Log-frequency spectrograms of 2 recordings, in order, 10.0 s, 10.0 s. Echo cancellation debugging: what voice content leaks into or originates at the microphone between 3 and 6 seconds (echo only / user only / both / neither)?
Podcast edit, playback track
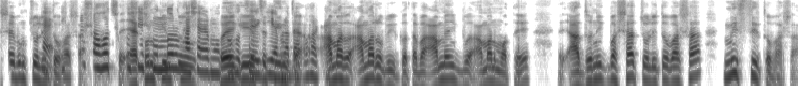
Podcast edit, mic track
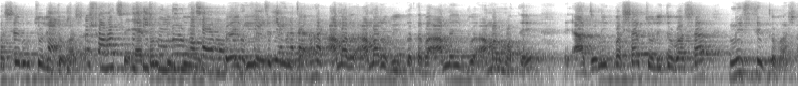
echo only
